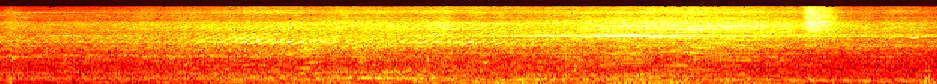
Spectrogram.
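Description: London Northwestern Railway electric multiple unit pulling into the platform and slowing to a stop. The rumble of wheels and motors grows louder as it draws alongside, with gliding whines and then a high steady squeal about two-thirds of the way through. A short hiss comes near the end.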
